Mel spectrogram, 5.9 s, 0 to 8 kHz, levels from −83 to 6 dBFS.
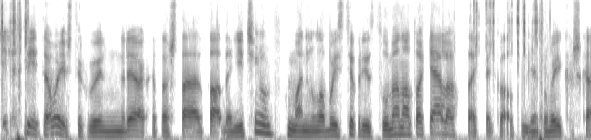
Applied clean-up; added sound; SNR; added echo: neural diffusion model UNIVERSE++.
